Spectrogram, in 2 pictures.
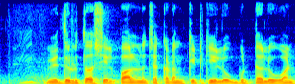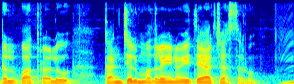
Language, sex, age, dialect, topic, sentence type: Telugu, male, 18-24, Southern, agriculture, statement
